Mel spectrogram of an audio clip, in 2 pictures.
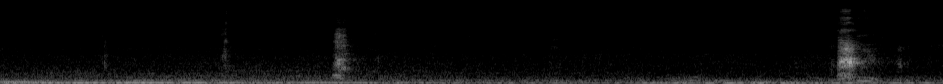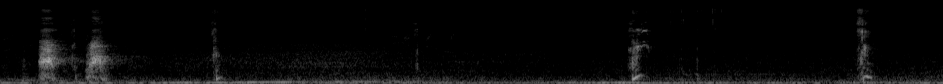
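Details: Puppy with a cold sneezing: several short, sharp bursts of air.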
